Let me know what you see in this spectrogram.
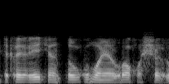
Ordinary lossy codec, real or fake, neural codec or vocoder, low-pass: MP3, 32 kbps; fake; codec, 16 kHz, 1 kbps, FunCodec, trained on Chinese and English, 50 frames a second; 5.4 kHz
